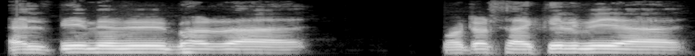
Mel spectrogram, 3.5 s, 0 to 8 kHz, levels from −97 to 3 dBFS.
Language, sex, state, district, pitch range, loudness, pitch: Hindi, male, Bihar, Bhagalpur, 125-140 Hz, -12 LUFS, 135 Hz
